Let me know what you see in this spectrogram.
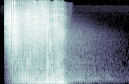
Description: Infested Arc Rifle Fire Random G; Warframe; Weapons

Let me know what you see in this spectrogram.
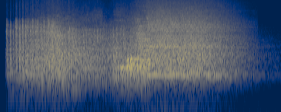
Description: Landscape Construction Site One Off, Ambience; Warframe; Venus Open World; One Offs

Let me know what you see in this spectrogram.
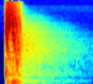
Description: God Ray Beam Activate; Warframe; DE; Sentients; Sentient Trooper

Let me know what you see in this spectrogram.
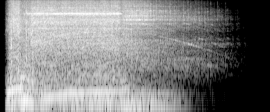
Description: Saw Melee Swing Heavy; Weapons; Warframe; Grn Ghoul Saw Player

